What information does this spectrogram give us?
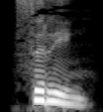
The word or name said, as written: sering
